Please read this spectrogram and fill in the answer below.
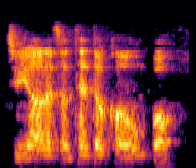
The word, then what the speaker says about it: Giannis Antetokounmpo: It is Giannis Antetokounmpo. – And here's mine. Antetokounmpo. – Giannis Antetokounmpo.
